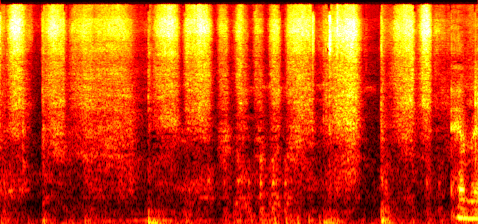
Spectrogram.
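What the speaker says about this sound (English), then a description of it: "And then just rub it good to make sure it's down nice and flat." A hand rubs a layer of paper flat onto a card base, making a close, steady scratchy friction sound in repeated short strokes.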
